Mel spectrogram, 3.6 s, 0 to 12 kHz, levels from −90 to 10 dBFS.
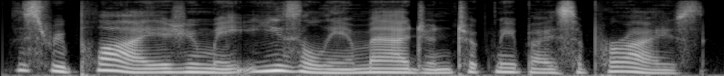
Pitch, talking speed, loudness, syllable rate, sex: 180 Hz, 180 wpm, -16 LUFS, 5.4 syllables/s, female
